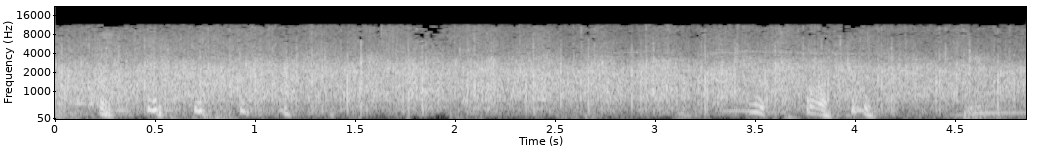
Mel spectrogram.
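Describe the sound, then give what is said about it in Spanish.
Sustained studio audience applause for Ricardo Castella at the end of a show, a dense, steady wash of many hands clapping at an even loudness, with faint bits of voices and cheering mixed underneath. “Un aplauso para Ricardo Castella.”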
